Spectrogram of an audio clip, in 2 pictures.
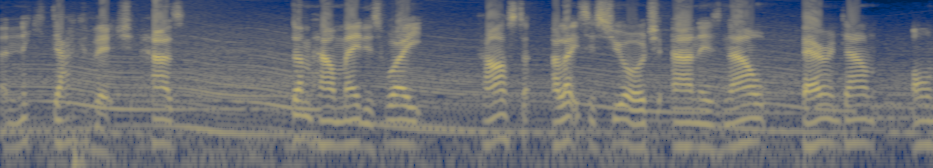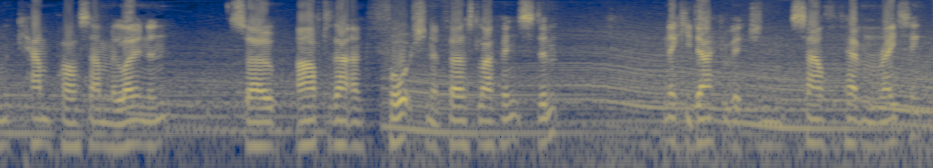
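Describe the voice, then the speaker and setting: Guy doing live race commentary, keeps talking, fixes his slips, loud car engines roaring behind. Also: mid-range voice, flat delivery, background noise. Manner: fast, running play-by-play with self-corrections. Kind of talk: live sim-racing play-by-play commentary. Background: racing car engines.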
